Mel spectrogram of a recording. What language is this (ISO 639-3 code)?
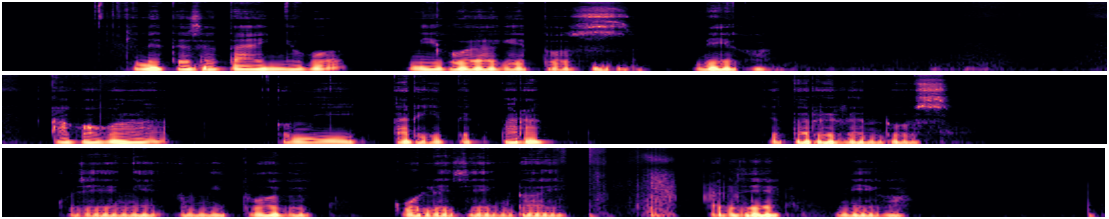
kln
